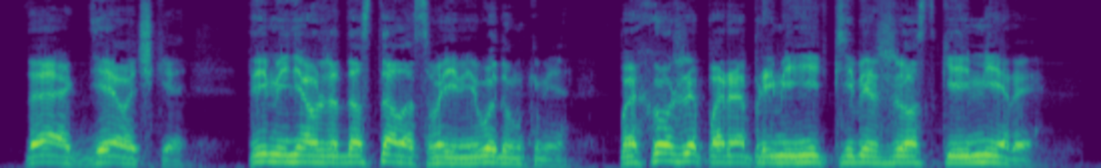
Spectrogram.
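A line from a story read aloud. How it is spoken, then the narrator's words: Barked. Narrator (Russian): Рявкнул Громов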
